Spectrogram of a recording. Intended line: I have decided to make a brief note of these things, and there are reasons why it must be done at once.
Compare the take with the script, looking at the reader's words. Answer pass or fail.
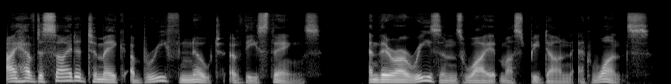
pass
